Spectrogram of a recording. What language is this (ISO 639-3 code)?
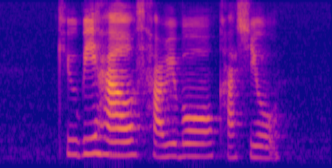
eng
